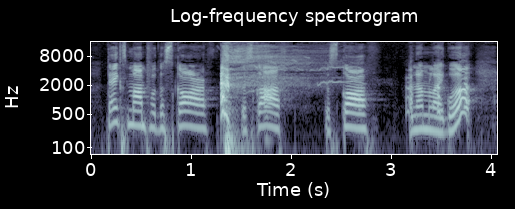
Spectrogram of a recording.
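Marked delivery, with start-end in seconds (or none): 0.2-2.8 put-on Long Island twang, drawn-out vowels. A mother imitates how he thanks her, in a Long Island accent with stretched vowels. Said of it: "Long Island accent has a little bit of that... they extend the vowel".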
